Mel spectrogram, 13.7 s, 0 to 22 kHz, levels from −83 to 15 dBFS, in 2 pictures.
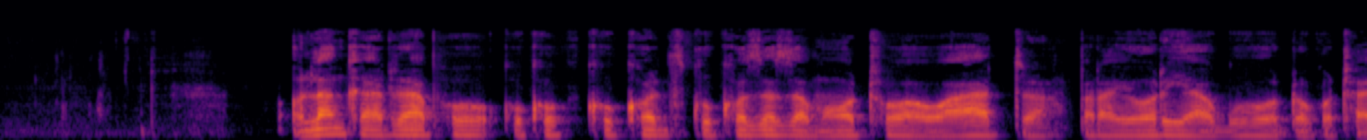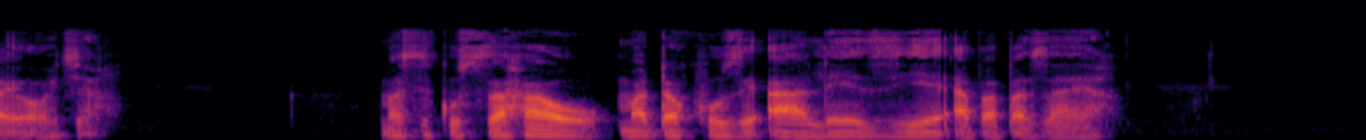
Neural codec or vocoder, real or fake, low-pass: none; real; 9.9 kHz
